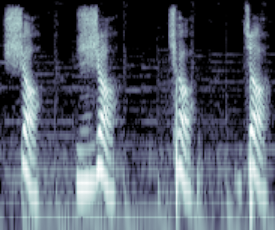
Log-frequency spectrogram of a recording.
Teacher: made by raising the front part of the tongue to the hard palate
